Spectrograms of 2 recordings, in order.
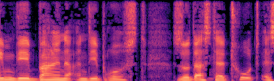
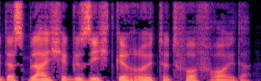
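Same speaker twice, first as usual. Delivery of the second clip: ordinary delivery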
